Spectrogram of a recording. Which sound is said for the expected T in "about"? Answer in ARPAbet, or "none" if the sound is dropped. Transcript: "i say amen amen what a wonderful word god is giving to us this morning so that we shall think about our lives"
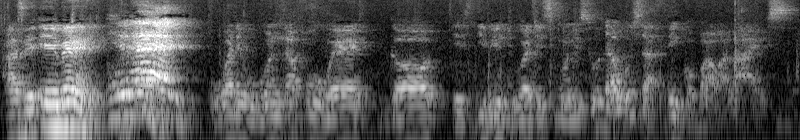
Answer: none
